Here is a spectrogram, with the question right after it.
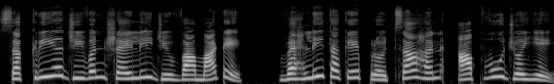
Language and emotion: Gujarati, neutral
